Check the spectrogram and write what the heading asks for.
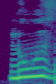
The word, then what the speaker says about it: loose: LOOSE has a long U sound but ends with S sound। लूज जिसे बोलेंगे, ये S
